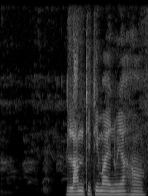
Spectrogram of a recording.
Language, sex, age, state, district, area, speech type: Santali, male, 30-45, West Bengal, Purulia, rural, spontaneous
